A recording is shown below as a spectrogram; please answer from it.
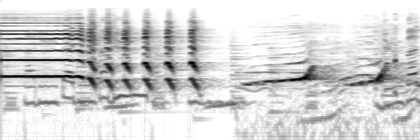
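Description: A monkey gives a steady squeal, then a run of quick falling squeaks and rising whoops.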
